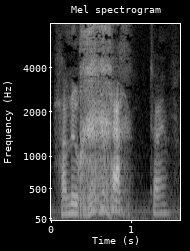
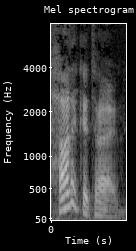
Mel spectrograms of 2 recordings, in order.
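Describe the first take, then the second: First: Hanukkah starts with a harsh, throaty rasping sound. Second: Hanukkah starts with a plain English H sound.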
